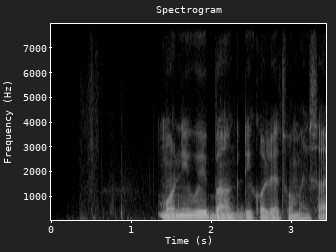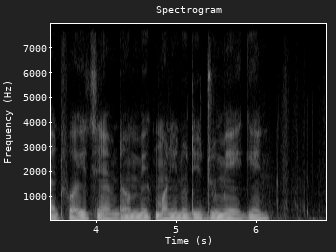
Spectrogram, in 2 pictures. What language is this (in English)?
Nigerian Pidgin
